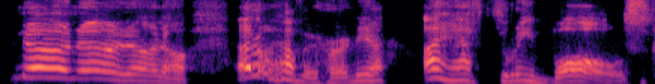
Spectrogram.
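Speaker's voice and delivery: high-pitched amused denial, dragged at the end; laughing protest. Retold or imitated. Patient correcting the guard about a hernia, laughing. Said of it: "and I'm laughing".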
